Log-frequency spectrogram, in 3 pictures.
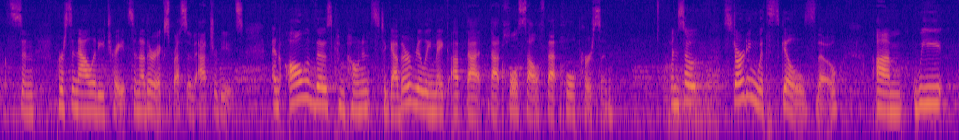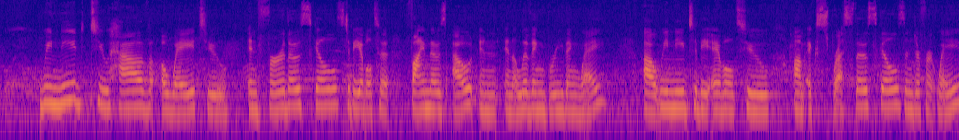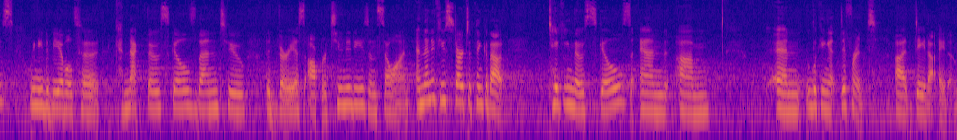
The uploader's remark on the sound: Live with SAP from the HR Technology Conference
